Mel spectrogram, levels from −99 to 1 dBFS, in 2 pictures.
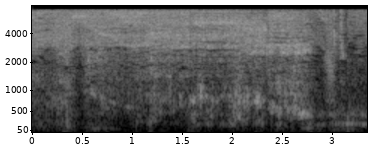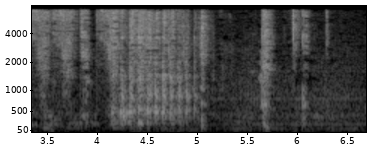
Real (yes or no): no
